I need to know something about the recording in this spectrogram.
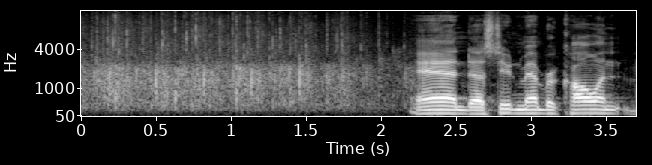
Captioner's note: applause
